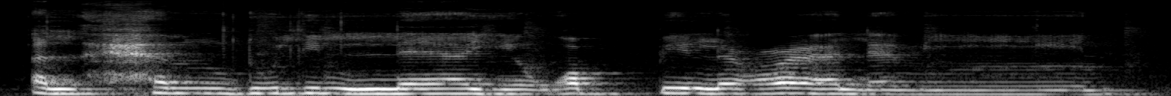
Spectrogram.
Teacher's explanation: یہاں پر جلدی پڑھیں گے، ہا کو حرف ہلکی ہے، حلق سے ادا کریں گے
